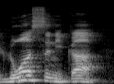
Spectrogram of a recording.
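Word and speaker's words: ראש: 로아 씨가 이제 그 머리라는 뜻인데 이게 발음이 로아스니까 로스 로스 하다가 러시아가 된 거예요.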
